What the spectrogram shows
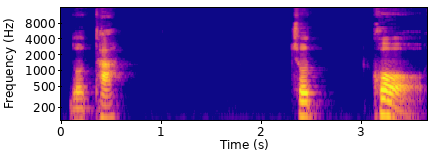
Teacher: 예를 들면 놓다, 물건을 놓다 할 때는 히읗이라는 음가와 드라는 음가가 함께 융합돼서 거센 소리, 격음으로 바뀝니다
